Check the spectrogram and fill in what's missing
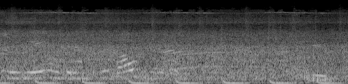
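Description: Strong river water at Batang Kali rushes in a steady broadband roar, loud and constant, with soft low thumps recurring and a few faint bird-like chirps above.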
